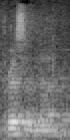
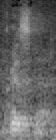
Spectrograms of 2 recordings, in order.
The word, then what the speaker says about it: prisoner: The other is the alternation in words like prisoner, becoming prisoner.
